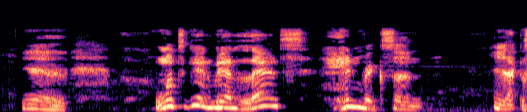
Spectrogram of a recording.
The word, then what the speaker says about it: Lance Henriksen: we had uh yeah once again we had lance henriksen yeah i could say it right this time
